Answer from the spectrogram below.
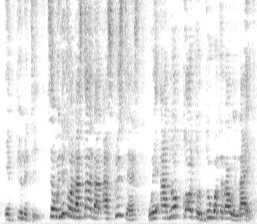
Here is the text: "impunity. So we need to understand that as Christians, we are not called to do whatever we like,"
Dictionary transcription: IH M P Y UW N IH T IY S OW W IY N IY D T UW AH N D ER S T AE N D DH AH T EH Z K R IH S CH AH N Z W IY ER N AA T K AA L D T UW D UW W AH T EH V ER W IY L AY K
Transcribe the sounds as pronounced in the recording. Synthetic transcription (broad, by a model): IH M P Y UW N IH T IY S OW W IY N IY D T UW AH N D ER S T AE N D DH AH T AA S K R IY S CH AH N S W IY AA N AA T K AA L D T UW D UW W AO T EH V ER W IY L AY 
